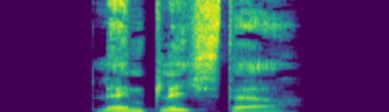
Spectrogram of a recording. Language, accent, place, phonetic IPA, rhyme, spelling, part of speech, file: German, Germany, Berlin, [ˈlɛntlɪçstɐ], -ɛntlɪçstɐ, ländlichster, adjective, De-ländlichster.ogg
- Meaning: inflection of ländlich: 1. strong/mixed nominative masculine singular superlative degree 2. strong genitive/dative feminine singular superlative degree 3. strong genitive plural superlative degree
